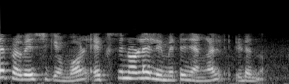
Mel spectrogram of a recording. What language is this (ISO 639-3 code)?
mal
